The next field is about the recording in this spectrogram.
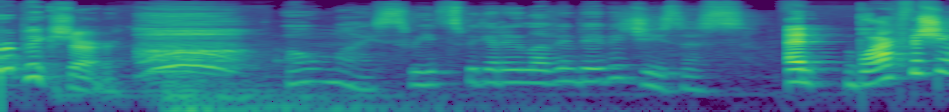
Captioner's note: gasps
